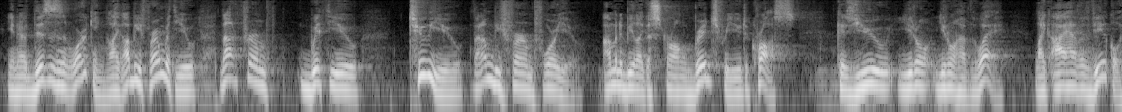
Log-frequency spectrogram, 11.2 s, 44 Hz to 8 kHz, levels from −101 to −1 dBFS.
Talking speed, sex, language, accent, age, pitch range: 275 wpm, male, English, American, 30-49, 115-150 Hz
